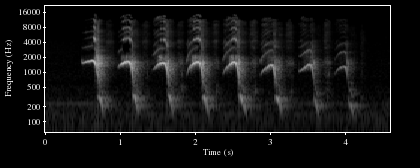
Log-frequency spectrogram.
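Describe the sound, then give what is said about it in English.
A human voice imitates an elk cow call chuckle by mouth, without the call tube. Eight short, clipped yelps fall in pitch and follow each other in an even cadence, with the last few growing fainter. “you cut it in half, and all I'm going to do is make a cadence out of it. Inhale, exhale. As I inhale, I'm getting ready to push that same air out again. Once again, without the tube, sounds like this.”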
